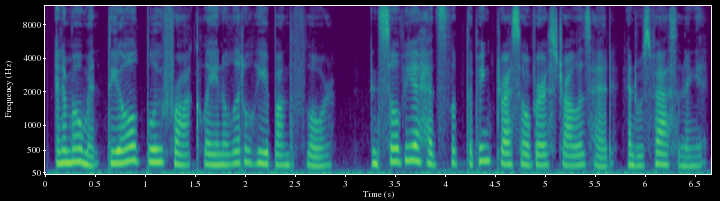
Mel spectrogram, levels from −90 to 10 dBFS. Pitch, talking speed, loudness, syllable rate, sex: 225 Hz, 260 wpm, -19 LUFS, 6.3 syllables/s, female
